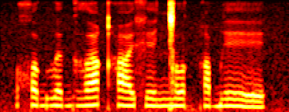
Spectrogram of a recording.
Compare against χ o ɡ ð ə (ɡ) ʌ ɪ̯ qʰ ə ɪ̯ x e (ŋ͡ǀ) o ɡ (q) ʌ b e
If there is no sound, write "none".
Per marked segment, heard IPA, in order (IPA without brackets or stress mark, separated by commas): ɡʱ, ŋ͡ǀ, q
